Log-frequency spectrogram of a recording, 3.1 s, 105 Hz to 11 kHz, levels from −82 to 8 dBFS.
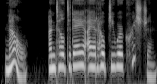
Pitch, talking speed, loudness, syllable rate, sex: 255 Hz, 210 wpm, -17 LUFS, 5.8 syllables/s, female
